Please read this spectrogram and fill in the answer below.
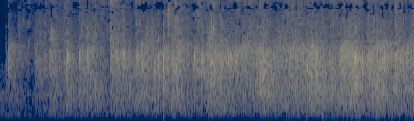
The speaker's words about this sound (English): So I can even clap our hands for the word wild.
